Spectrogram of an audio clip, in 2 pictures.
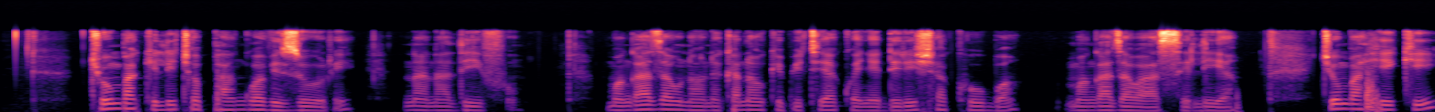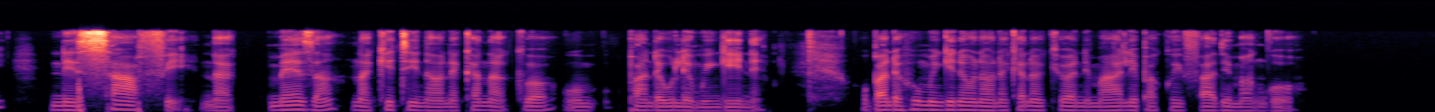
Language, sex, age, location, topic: Swahili, male, 25-35, Nairobi, education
